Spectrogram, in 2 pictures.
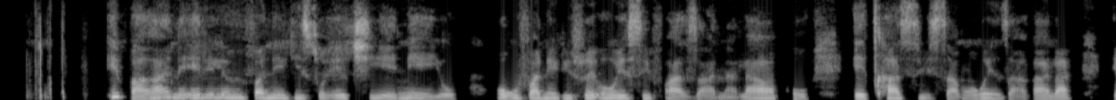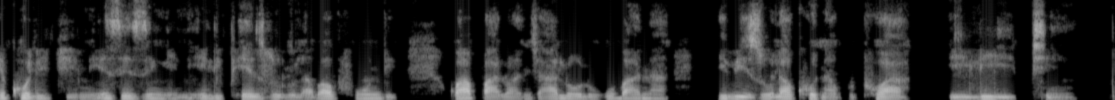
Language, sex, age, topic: North Ndebele, female, 50+, education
